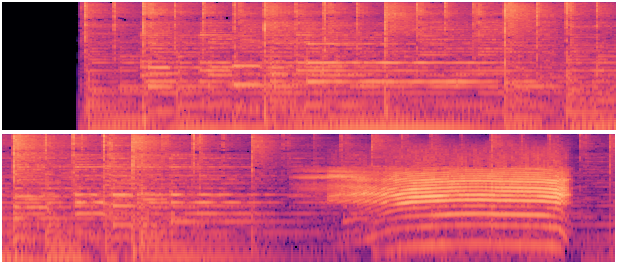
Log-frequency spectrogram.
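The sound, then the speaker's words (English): A bright musical jingle plays for several seconds, then gives way to one long, loud, clear cow moo near the end. “Moo, moo. I am a cow, I am.”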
